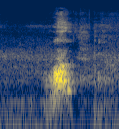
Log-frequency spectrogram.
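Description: A single sharp, fairly loud bark from the speaker's dog, outside on the owner's premises, rings out near the middle over a low background hum.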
